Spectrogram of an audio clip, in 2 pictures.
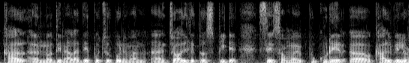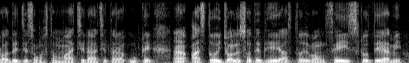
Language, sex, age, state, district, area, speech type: Bengali, male, 45-60, West Bengal, Bankura, urban, spontaneous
